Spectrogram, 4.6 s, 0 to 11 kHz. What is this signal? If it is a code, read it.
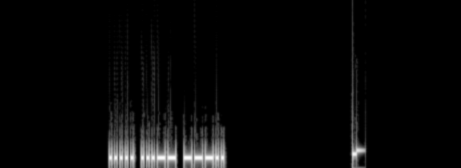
Morse code, heard as a keyed tone, about 44 wpm, 700 Hz. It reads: 538
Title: Common Cut Numbers - 3-Digit 45wpm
